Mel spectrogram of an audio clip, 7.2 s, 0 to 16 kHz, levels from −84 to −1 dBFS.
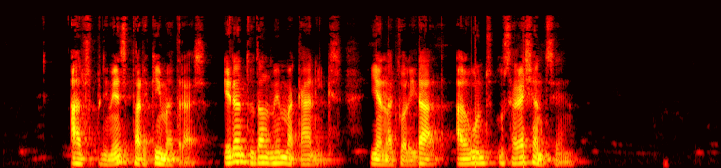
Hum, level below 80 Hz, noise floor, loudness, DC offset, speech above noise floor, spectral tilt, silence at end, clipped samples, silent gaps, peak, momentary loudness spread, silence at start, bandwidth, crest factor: none; -52 dBFS; -72 dBFS; -23 LUFS; under 0.1%; 49 dB; -5.5 dB/octave; 1.45 s; under 0.1%; none; 0 dBFS; 9 LU; 0.7 s; 11.5 kHz; 24 dB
